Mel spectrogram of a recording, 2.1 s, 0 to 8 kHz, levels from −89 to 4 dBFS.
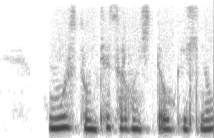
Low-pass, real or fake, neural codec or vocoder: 7.2 kHz; real; none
